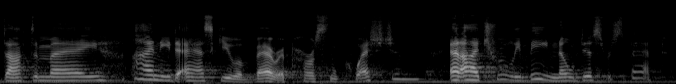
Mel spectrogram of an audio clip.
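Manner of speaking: imitating a polite Southern saleswoman's accent. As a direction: mimic her Southern accent, slow and careful. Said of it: "in her heavy Southern accent".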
